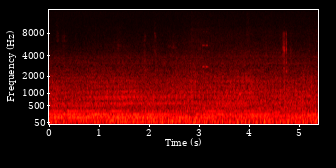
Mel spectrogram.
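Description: Steady low rumble of idling and passing vehicle engines in street traffic, with a car driving through the intersection in the second half.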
